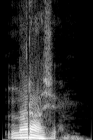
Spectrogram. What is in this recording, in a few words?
goodbye, polish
